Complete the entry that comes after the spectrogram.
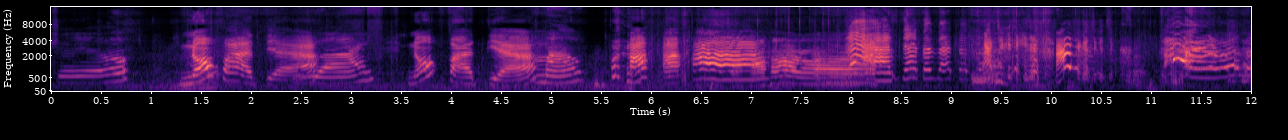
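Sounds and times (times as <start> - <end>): child squealing: 9.2 - 12.0.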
